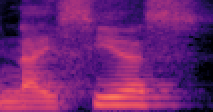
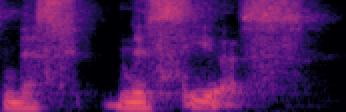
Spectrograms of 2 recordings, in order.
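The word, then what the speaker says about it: Nicias: At this point, enter uh Nissius. I think some some people say Nus. Um I checked. Uh I think the proper pronunciation is Nissus.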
